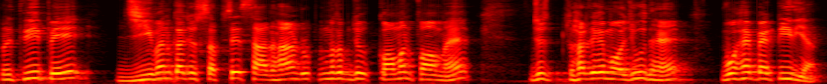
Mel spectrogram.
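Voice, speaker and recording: A man's voice: high voice, a little slow. A middle-aged Indian man teaching an exam-prep grammar lesson, explaining step by step and answering his own questions. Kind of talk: classroom grammar lecture.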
